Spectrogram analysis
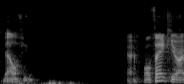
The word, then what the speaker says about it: Bellevue: So Bellevue. That's really how it's pronounced. Bellevue. Okay. Well, thank you. I appreciate you. Bellevue.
